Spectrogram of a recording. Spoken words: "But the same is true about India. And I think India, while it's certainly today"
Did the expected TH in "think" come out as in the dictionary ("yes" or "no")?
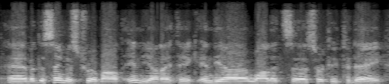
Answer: yes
